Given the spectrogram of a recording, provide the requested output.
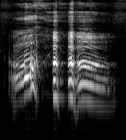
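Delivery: ordinary delivery, nothing marked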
